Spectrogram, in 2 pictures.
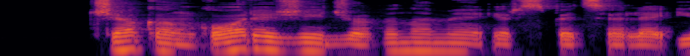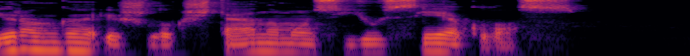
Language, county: Lithuanian, Telšiai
